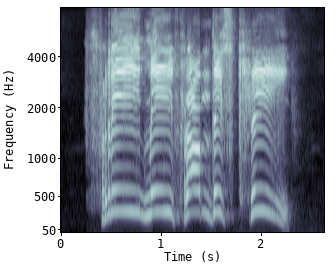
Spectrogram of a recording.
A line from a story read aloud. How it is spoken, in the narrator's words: yelled the devil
